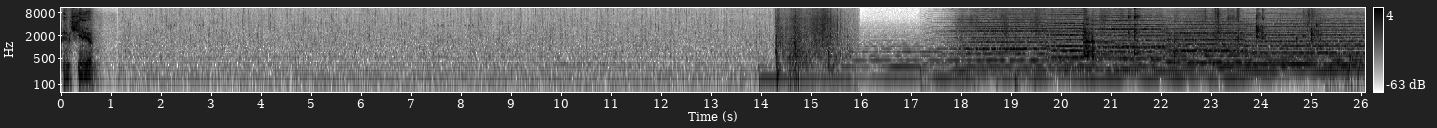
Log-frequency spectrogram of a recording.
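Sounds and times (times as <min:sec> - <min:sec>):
gently running water: 0:01.2 - 0:16.0, 0:17.6 - 0:26.0.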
